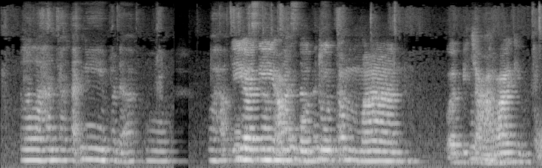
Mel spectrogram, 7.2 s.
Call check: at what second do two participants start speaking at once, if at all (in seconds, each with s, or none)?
3.1 s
